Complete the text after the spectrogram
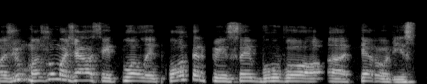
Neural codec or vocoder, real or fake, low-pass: none; real; 7.2 kHz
